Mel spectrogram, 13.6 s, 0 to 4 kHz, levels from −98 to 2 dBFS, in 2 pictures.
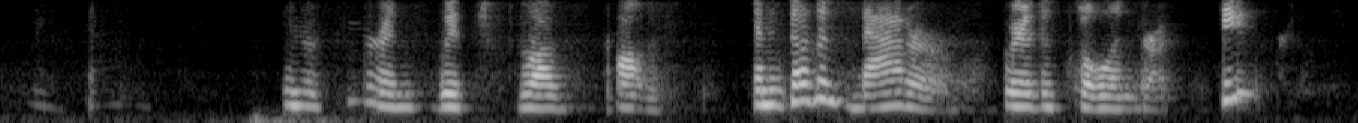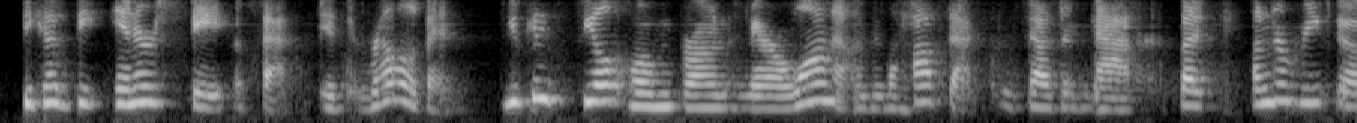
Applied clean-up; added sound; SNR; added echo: neural mask model DeepFilterNet 3.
